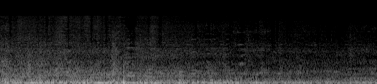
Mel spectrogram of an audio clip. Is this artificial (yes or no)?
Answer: yes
